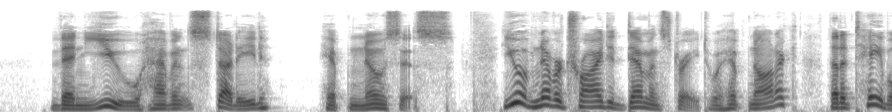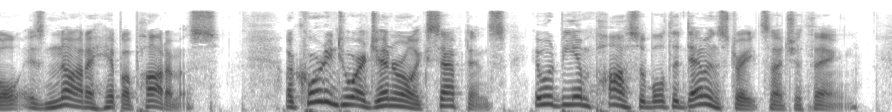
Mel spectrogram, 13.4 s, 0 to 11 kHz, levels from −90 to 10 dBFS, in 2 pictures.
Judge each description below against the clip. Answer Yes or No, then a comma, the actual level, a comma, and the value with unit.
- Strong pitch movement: Yes, wide, 8.9 semitones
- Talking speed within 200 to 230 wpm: No, average, 155 wpm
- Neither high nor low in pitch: Yes, medium, 150 Hz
